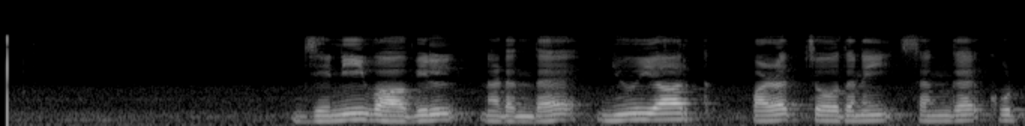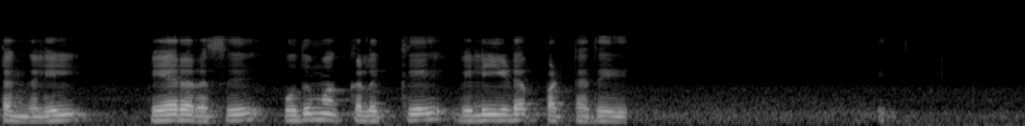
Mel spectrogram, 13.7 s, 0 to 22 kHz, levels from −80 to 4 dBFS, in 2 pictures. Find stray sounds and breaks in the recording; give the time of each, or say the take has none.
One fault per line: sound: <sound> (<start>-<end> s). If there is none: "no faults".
no faults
